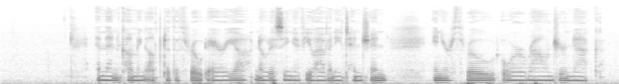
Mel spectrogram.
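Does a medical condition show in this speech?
No.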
